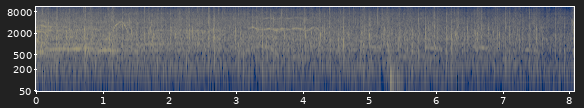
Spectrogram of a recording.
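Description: Audience applauding, the clapping slowly dying away, with a few scattered voices among it.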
